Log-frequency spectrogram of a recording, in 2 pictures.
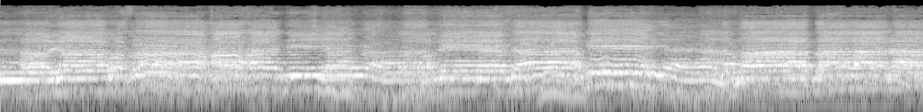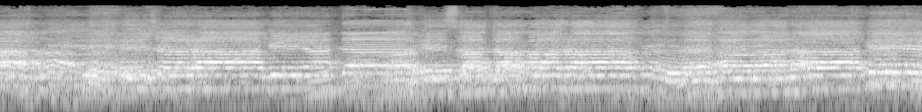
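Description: A group of men chanting a Qadiriya Sufi dhikr together in unison, several voices holding long sustained melodic lines that step up and down without a break.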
